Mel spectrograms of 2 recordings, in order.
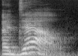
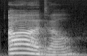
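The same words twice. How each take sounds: First: The stress is on the second syllable. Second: The stress is on the first syllable. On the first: The speaker calls it right. "del is the stressed syllable" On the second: The speaker calls it wrong. "you couldn't say Adele"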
